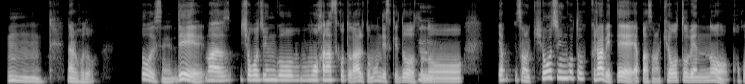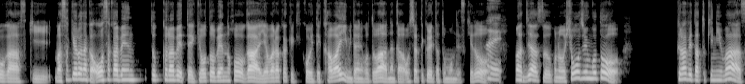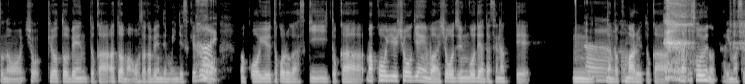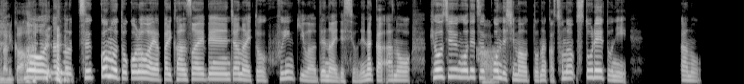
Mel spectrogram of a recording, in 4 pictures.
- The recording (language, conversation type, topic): Japanese, podcast, 故郷の方言や言い回しで、特に好きなものは何ですか？
- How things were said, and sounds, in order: chuckle; laugh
